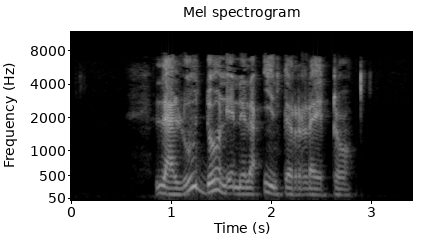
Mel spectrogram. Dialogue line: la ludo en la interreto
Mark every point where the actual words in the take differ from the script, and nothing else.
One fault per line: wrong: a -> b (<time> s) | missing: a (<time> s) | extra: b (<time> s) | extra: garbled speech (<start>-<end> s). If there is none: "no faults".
no faults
